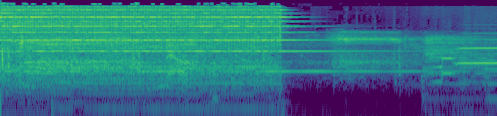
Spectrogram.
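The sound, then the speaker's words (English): A loud alarm clock bell rattles continuously for nearly three seconds, then stops abruptly, leaving a few brief, thinner ringing tones at the end. “Don't wanna hear the bell, the alarm clock's my nemesis.”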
